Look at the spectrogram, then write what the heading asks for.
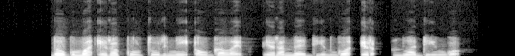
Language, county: Lithuanian, Kaunas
